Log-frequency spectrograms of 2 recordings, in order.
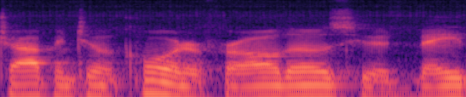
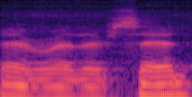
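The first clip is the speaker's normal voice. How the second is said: ordinary delivery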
